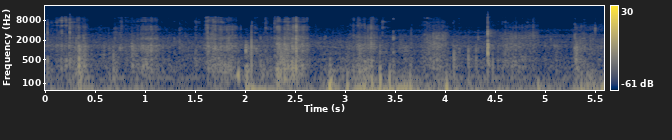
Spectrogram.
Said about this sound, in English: You're definitely gonna catch these crunches in the audio.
